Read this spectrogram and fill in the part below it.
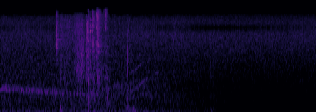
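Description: A door opens with a sharp creak and click.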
